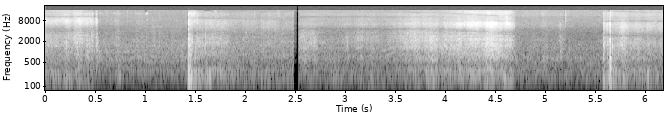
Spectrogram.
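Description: Snowboard edges scraping and hissing over packed snow, with a longer, louder scrape in the middle and two sharp knocks, one about a second and a half in and one near the end.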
